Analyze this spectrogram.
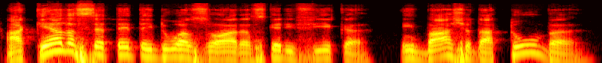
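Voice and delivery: normal talking voice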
